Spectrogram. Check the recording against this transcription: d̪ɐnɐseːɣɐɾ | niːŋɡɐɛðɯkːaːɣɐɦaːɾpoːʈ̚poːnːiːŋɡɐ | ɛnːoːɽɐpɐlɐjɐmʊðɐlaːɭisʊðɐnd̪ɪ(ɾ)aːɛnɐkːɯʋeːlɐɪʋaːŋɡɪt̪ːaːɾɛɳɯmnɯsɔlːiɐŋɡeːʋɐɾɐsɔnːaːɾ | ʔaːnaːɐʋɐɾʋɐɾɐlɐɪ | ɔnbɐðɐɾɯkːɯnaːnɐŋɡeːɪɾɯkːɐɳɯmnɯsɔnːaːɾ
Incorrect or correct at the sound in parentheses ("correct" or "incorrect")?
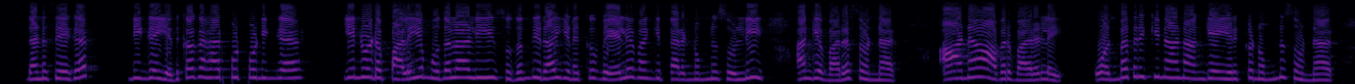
correct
